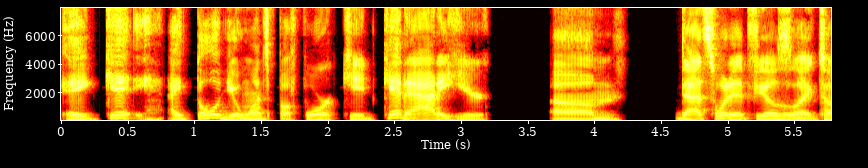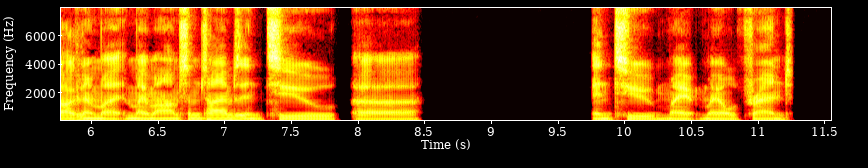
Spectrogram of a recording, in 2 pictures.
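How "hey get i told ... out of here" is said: put-on swooping Midwestern Chicago accent. Retelling drivers answering a kid peppering them with questions: midwestern chicago accent. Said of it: "the perfect like Midwestern Chicago accent".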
